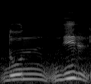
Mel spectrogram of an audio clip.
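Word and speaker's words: 논일: 예를 들면 요 우리가 이 단어 논 일이 라는 단어를 노닐 이렇게 발음을 하고요 그 다음에 이 같은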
